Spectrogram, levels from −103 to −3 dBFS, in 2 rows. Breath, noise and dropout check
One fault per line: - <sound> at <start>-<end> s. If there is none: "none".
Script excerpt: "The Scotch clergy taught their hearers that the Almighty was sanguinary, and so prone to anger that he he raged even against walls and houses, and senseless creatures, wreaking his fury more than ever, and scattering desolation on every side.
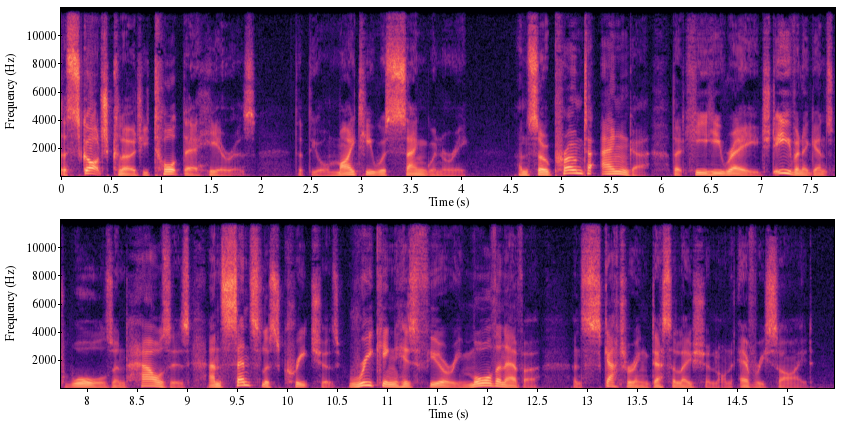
none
